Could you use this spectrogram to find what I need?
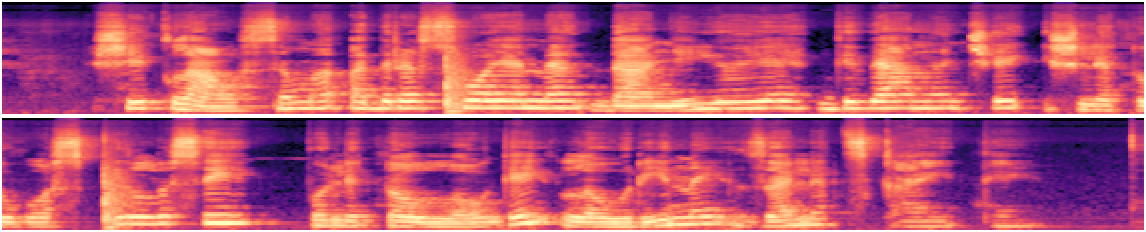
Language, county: Lithuanian, Panevėžys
